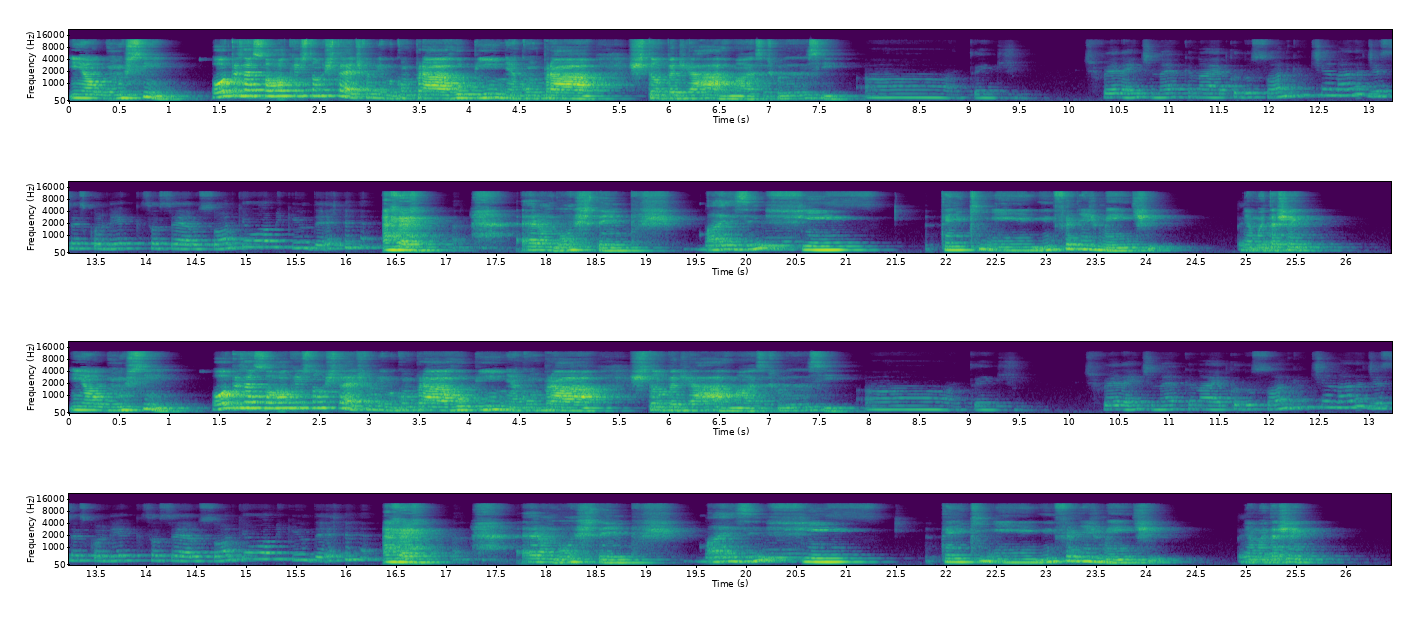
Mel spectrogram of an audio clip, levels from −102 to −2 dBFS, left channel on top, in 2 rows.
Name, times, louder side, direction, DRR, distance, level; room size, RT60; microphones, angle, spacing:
voice 1, 0.0-1.1 1.4-7.7 16.4-16.9 17.3-19.2 19.6-21.1 22.0-24.2 25.0-25.6, left 2 dB, 70° left, 2 dB, 0.5 m, -24 dB
voice 2, 1.8-2.2 8.0-9.5 10.2-16.1 17.3-17.4 17.8-17.9 19.5-20.8 24.9-25.6, equal, 15° left, 0 dB, 0.4 m, -41 dB
2.4 x 2.3 x 2.5 m, 0.84 s
head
